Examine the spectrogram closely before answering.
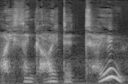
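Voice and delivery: trembling hushed whisper; shaky and scared, barely voiced; frightened thief whispering back; quivery voice. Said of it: "said Max in a quivery voice".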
